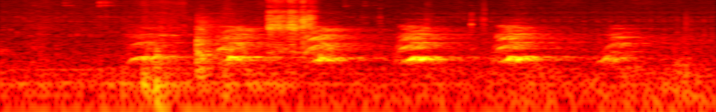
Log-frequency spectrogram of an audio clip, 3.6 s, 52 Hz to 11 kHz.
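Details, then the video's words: Black Labrador retriever kept outside late into the night, giving a short run of five or six loud, ringing barks about half a second apart, rough and harmonic, over low background noise. "Dog barking until 1am"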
